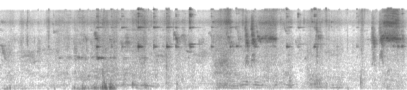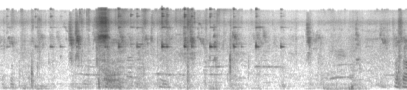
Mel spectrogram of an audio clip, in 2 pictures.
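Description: A young female buffalo moving about in its stall, with repeated light clinks throughout and a louder low knock about two seconds in.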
